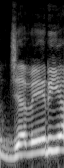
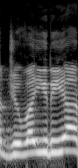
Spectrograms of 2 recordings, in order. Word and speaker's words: جویریہ: رضی اللہ تعالی عنہا۔ اچھا، عرف عام میں اس لفظ کو جویریہ پڑھا جاتا ہے، لیکن تلفظ کتابوں میں ہم نے یہ پڑھا جویریہ رضی اللہ تعالی عنہا۔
